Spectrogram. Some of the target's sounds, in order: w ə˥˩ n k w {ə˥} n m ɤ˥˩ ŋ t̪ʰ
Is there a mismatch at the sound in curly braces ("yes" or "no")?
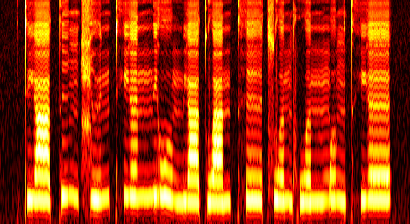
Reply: no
